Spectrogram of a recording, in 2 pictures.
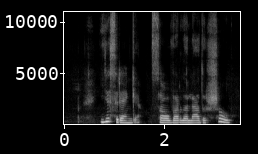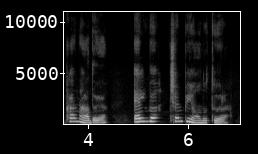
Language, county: Lithuanian, Klaipėda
